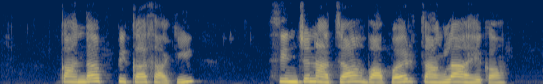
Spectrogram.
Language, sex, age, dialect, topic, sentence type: Marathi, female, 18-24, Standard Marathi, agriculture, question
